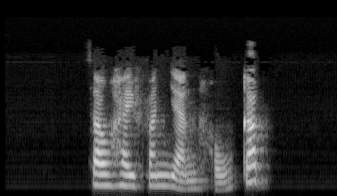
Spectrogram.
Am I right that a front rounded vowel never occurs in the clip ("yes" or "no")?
yes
